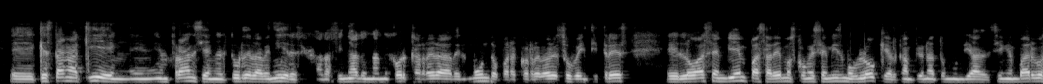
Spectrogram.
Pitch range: 130-150 Hz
